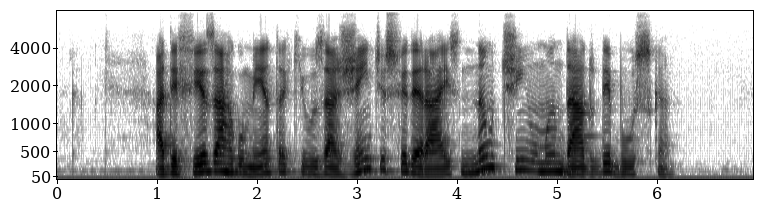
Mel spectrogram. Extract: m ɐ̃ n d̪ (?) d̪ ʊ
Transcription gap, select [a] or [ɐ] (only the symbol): a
